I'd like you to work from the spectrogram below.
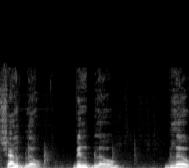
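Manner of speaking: normal talking voice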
